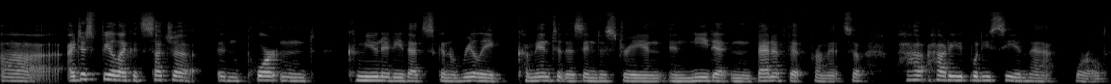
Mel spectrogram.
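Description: This is a woman with a normal speaking voice, fairly low in pitch, at a moderate pace. Her pitch varies in an ordinary way, and the background is quiet. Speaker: podcast host, cannabis marketer. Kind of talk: casual interview.

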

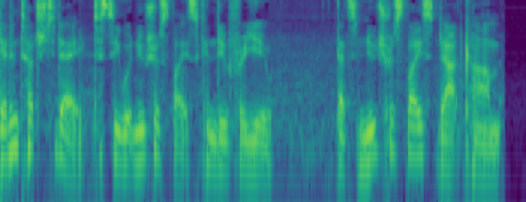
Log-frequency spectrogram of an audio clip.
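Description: In an ordinary speaking voice, a man of medium pitch talks at a moderate pace with lively intonation and very even loudness. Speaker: announcer. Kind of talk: scripted narration.

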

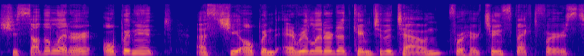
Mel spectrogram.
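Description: A man's high-pitched voice in a Mexican accent, fairly quick and with hardly any pauses, ordinary pitch variation, on a very clean recording with a silent background. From Mexico, Michoacan. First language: Spanish. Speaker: podcast co-host. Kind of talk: casual chat.

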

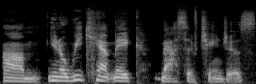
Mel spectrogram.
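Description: On a very clean recording with a silent background, a woman with an American accent speaks slowly-ish in a plain, everyday voice, her pitch fairly low. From New York, Hudson Valley. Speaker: farmer. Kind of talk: interview.

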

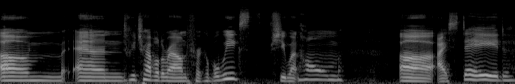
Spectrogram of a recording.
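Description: A woman with an American accent has an ordinary speaking voice, a medium pitch and ordinary pitch variation, speaking at a fairly slow pace. The recording is very clean, with a silent background. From US South, Mobile, Alabama. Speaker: chef and restaurant owner. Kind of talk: interview conversation. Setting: live broadcast in a trailer at a food festival.

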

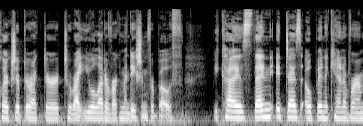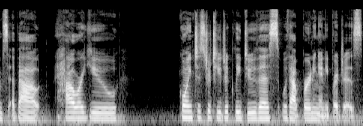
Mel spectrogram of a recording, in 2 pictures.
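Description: On a very clean recording with a silent background, a woman with an American accent and a fairly low pitch speaks at a moderate pace in a normal speaking voice. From Chicago, US Midwest. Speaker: ob-gyn resident physician. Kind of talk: interview.

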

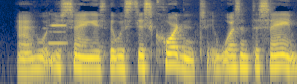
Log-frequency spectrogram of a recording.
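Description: The speaker is a woman. Vocal fry runs through her voice. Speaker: podcast co-host. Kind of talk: interview.

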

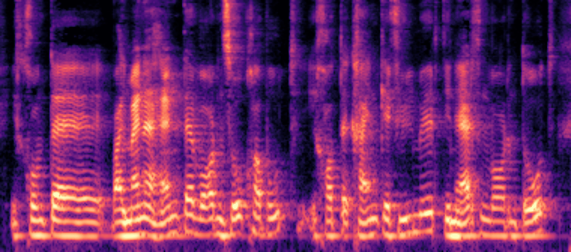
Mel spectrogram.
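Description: Fairly slow in pace, a man talks at a medium pitch. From Switzerland. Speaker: ultra-distance cyclist. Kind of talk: interview. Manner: hesitant with filler sounds.

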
